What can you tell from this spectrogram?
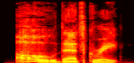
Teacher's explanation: "Oh, that's great." Falling intonation to show sarcasm.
